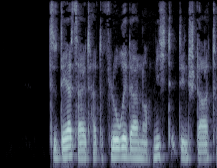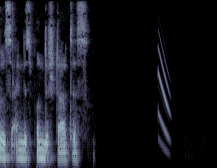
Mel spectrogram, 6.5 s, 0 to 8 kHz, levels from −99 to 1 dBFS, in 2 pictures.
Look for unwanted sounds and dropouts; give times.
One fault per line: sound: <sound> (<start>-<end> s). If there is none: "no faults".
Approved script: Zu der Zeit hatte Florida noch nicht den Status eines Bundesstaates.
sound: chirp (5.6-5.8 s)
